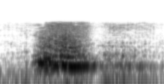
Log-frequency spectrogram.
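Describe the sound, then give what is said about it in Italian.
A tiger, getting up from where it crouched, gives a single low, rumbling growl that swells for under a second and then sinks into a quieter, steady rumble. “La tigre, che stava accovacciata nella stanza accanto, s'alzò mugolando e venne a collocarsi vicino al padrone.”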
